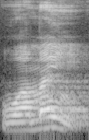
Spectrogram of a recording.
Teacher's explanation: ومئی، نون ساکن کے بعد یہاں پر یا ہے حروف یومن میں سے، تو نون کو یا سے ملا کر غنہ کے ساتھ پڑھیں گے، اس کو ادغام ناقص کہتے ہیں۔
